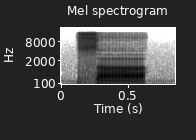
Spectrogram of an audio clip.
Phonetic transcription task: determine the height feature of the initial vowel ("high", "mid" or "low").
low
